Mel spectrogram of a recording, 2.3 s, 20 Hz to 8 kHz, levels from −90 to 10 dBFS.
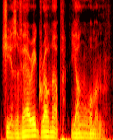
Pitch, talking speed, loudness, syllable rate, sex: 95 Hz, 210 wpm, -16 LUFS, 5.1 syllables/s, male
